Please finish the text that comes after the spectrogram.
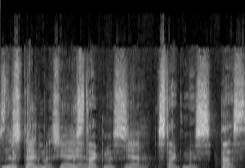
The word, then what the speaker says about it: nystagmus: Nystagmus, is that how you pronounce it? Nystagmus, yeah.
